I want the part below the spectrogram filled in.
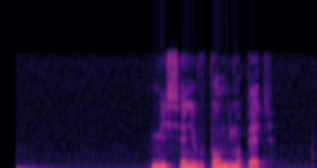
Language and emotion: Russian, neutral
